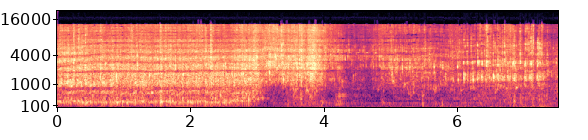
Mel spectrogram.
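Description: Water rushes and splashes loudly while a farm field is irrigated. The flow is dense and continuous, then drops to a softer trickle and gurgle about midway.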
